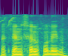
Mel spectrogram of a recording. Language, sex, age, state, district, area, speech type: Odia, male, 30-45, Odisha, Subarnapur, urban, spontaneous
